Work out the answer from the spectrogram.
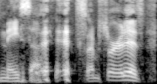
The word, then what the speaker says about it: Mesa: hordes event going on in how do you pronounce Craig uh I don't know Mesa or Mesa oh it's Mesa yes I'm sure it is Mesa Arizona in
